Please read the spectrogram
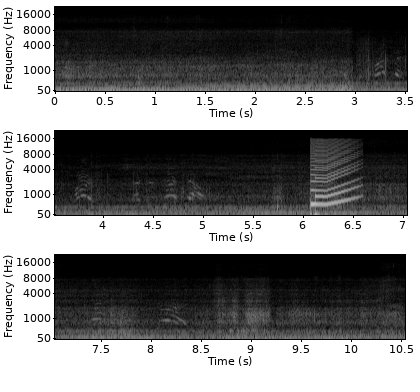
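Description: Ford Bronco engines running with a steady low drone as the trucks crawl up a sandy off-road climb, louder for the first three seconds. Onlookers' voices are faint, and a loud rising whoop comes about six seconds in.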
